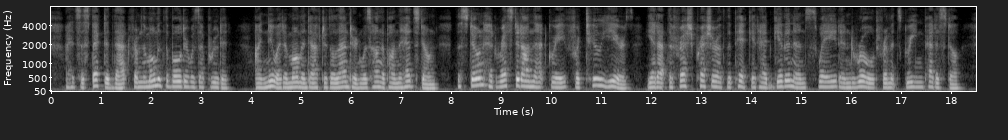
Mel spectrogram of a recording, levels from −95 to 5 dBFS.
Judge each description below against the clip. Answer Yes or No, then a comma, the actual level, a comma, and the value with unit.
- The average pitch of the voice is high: No, medium, 170 Hz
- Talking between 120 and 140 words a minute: No, average, 170 wpm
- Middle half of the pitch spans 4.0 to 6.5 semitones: No, average, 3.1 semitones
